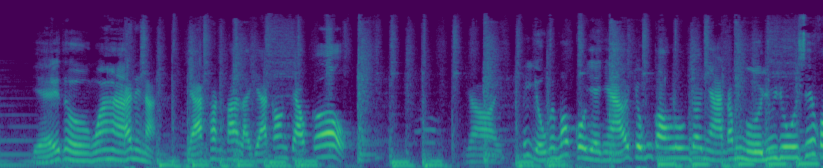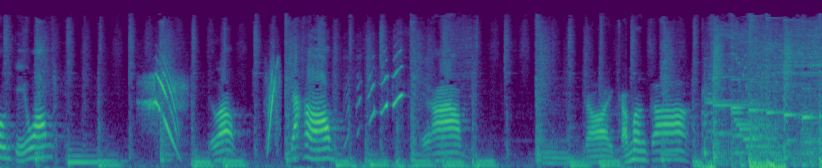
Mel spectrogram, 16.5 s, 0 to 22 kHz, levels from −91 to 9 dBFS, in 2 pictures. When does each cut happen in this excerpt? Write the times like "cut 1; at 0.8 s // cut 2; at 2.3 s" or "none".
cut 1; at 1.2 s // cut 2; at 15.2 s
